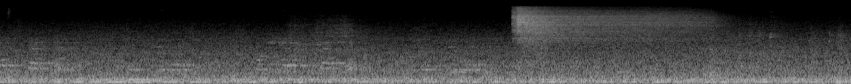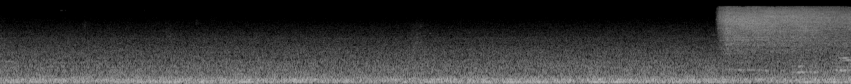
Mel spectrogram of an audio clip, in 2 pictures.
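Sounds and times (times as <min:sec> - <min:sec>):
compressed air hiss: 0:05.1 - 0:07.2, 0:15.7 - 0:17.0.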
